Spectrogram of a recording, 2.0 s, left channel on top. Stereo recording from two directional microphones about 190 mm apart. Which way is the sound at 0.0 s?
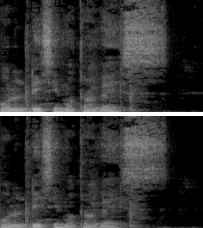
35° left (ahead or behind).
